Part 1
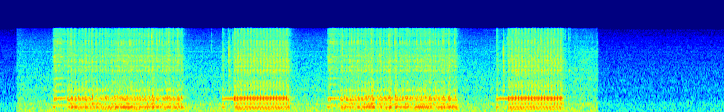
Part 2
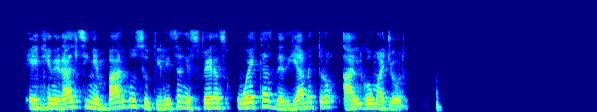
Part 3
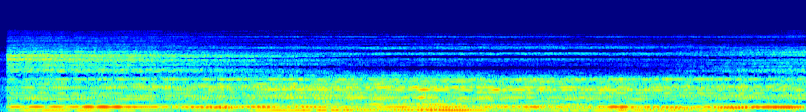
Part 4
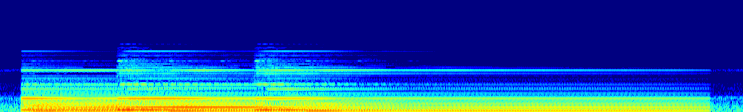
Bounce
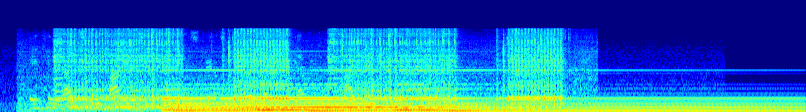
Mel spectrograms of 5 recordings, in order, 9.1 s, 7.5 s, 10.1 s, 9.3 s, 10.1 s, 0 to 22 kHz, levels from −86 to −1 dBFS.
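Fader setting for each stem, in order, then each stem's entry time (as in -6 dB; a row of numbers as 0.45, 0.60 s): -11.5 dB, -7.5 dB, off, -3.5 dB; 0.00 s, 0.00 s, off, 1.75 s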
